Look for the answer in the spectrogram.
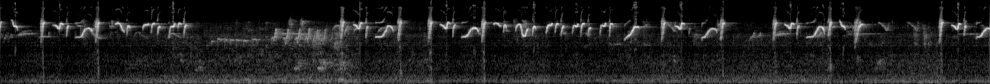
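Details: Competition brown-throated sunbird in full, persistent song used as a master recording. Strings of sharp, high, curling whistles and chips run almost continuously, with one lower buzzy trill in the middle.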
